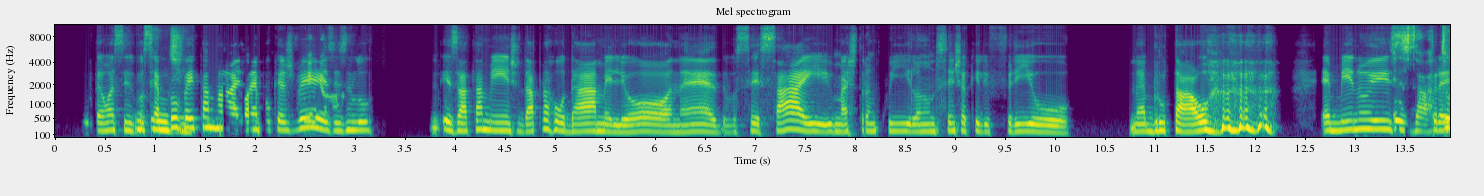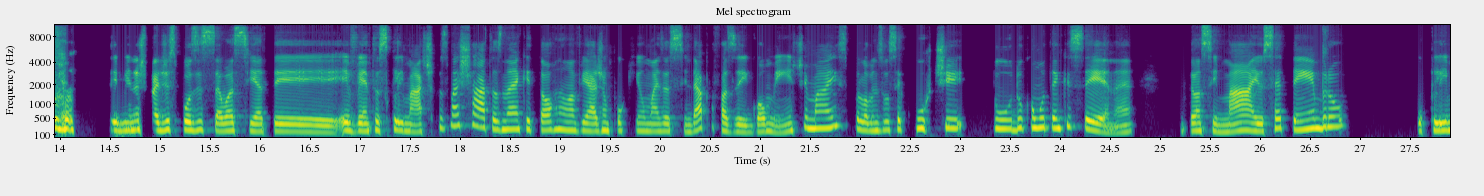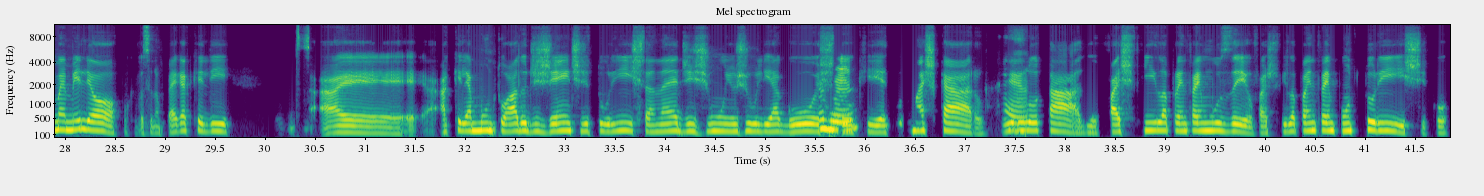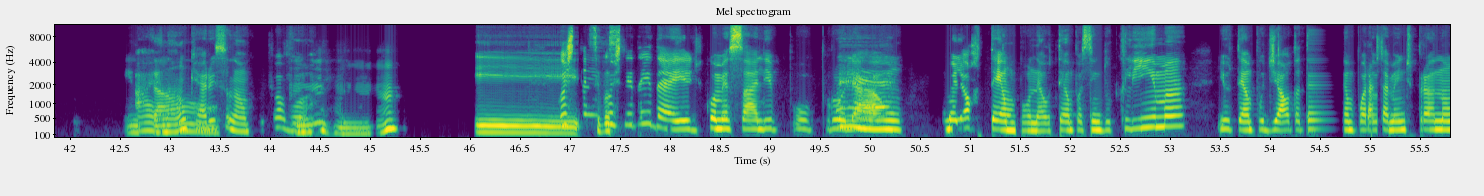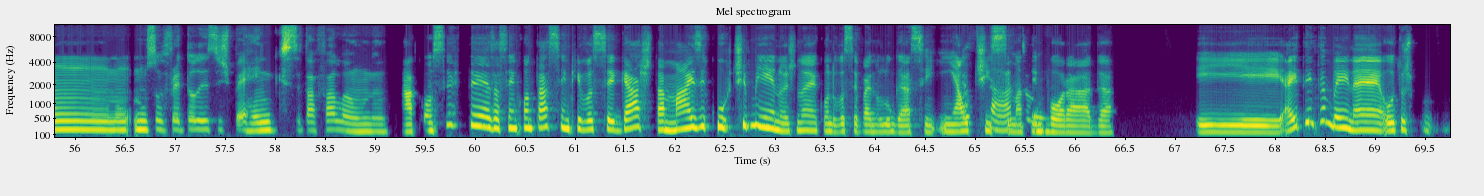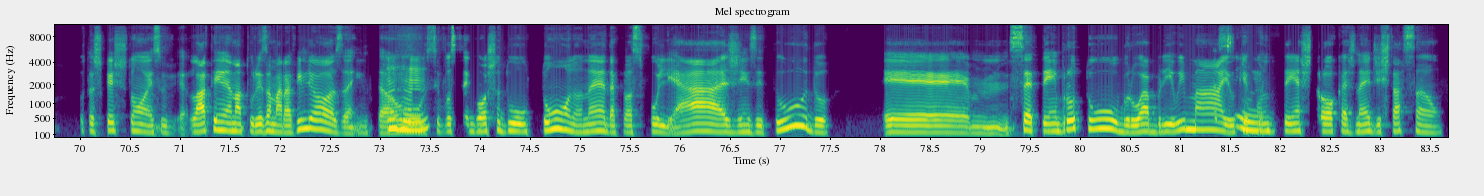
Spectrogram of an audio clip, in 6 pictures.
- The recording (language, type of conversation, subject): Portuguese, advice, Como posso organizar melhor a logística das minhas férias e deslocamentos?
- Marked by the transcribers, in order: unintelligible speech; other background noise; tapping; laugh; chuckle; unintelligible speech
